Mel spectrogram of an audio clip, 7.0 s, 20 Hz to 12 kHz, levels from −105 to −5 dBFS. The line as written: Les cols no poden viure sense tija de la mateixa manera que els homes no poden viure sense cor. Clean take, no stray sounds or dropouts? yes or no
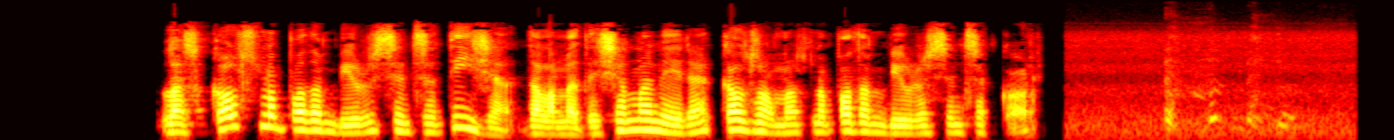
no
